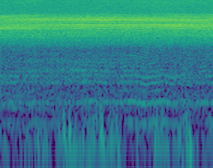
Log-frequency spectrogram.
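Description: A swarm of bees buzzes continuously around a person's shirt and pants, a dense steady drone with short louder swells as individual bees pass close.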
